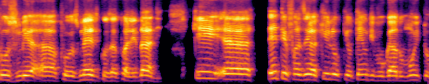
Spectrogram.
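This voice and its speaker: With ordinary pitch variation, a man speaks at a moderate pace in a high pitch. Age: 80s+. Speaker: retired surgeon and professor. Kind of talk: interview. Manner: halting, with fillers.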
